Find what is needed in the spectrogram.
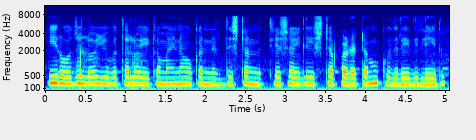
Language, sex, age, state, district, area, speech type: Telugu, female, 18-30, Telangana, Jangaon, urban, spontaneous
